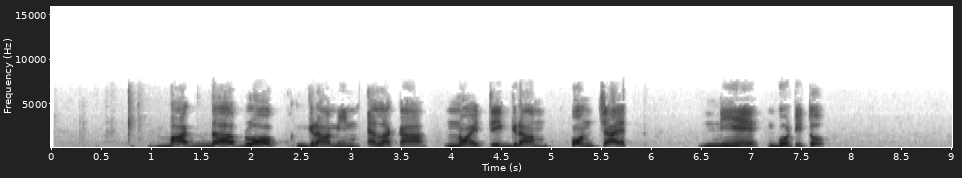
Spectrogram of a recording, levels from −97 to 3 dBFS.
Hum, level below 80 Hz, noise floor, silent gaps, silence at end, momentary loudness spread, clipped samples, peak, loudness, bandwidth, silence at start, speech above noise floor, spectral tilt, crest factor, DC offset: none; -58 dBFS; -62 dBFS; none; 1.3 s; 10 LU; under 0.1%; 0 dBFS; -16 LUFS; 7.2 kHz; 0.8 s; 46 dB; -7 dB/octave; 16 dB; under 0.1%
